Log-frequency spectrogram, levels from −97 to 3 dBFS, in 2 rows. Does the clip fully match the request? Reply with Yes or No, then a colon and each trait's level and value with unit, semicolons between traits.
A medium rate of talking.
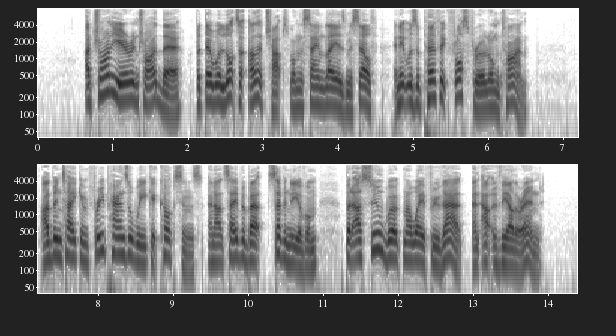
No: fast, 255 wpm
